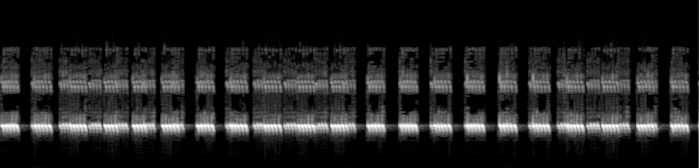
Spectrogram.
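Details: Two crickets chirping: high, shrill pulses roughly four per second, some running together into longer trills, steady throughout with a silent background and no other sounds.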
